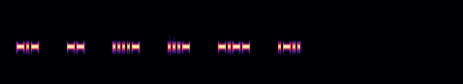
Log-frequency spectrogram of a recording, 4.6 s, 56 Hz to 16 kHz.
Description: Morse code, heard as a keyed tone, about 52 wpm, spaced as for 24 wpm, 700 Hz. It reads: KM4VYL
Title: USA Call Signs - 6 Characters - 4x Character Spacing - 50wpm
